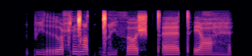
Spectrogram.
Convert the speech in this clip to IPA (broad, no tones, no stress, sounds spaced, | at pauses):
p i̤ r u ħ ŋ͡ǀ o tˤ ɡ͡ǀ i̤ θ ɒ ʃ tʼ æ tʼ e ʕ æ̤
